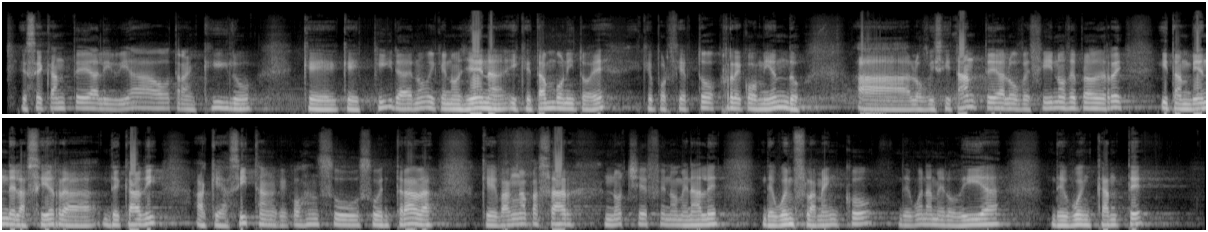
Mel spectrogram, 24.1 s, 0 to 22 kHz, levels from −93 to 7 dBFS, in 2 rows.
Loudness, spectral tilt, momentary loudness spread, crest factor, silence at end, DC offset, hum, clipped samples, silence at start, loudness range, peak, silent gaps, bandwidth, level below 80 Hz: -25 LUFS; -5.5 dB/octave; 10 LU; 18 dB; 0.4 s; under 0.1%; none; under 0.1%; 0.05 s; 3 LU; -8 dBFS; none; 16 kHz; -56 dBFS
